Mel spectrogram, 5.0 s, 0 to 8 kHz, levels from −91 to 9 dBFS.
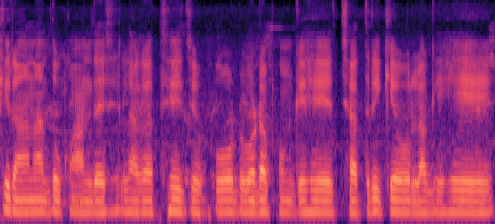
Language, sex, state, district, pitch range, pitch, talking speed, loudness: Chhattisgarhi, male, Chhattisgarh, Raigarh, 110-115 Hz, 110 Hz, 180 wpm, -20 LUFS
